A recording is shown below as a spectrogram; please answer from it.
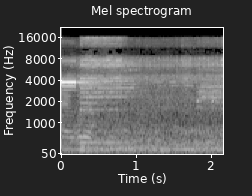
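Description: Town street traffic with indistinct voices. A short, loud, high beep sounds right at the start.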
